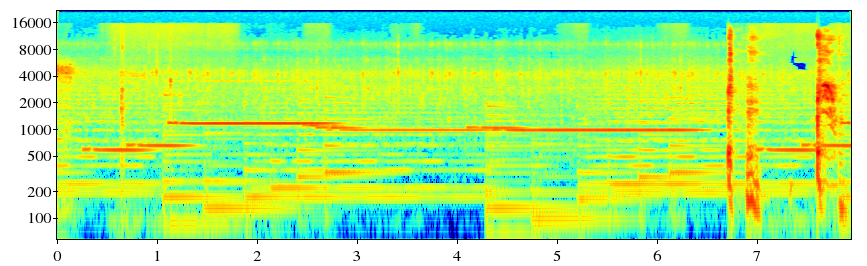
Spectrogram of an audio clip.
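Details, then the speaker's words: Adult getting over a cold, with the voice still affected two to three weeks later: a few short coughs and throat-clearing bursts over steady game music. "you can hear my voice as well you can hear me coughing and like my voice is a little messed up"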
